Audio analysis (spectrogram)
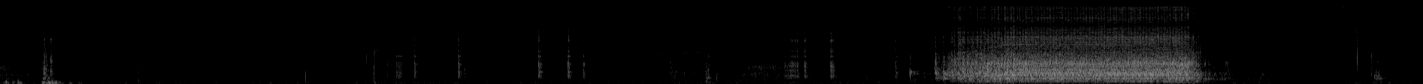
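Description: Light ticks and clicks give way to a sewing machine running steadily for about two and a half seconds as quilt rows are stitched, then it stops and quiet clicks resume.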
